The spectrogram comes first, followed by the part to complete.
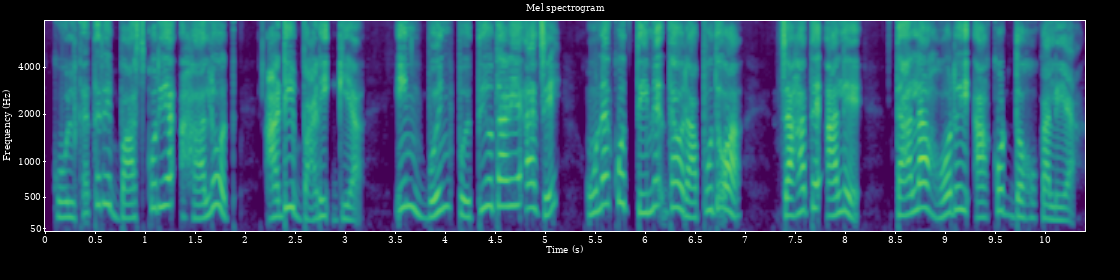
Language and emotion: Santali, disgusted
